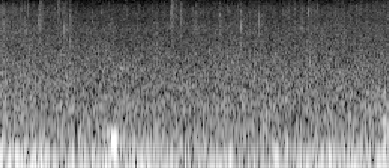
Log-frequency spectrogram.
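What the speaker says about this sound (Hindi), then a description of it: "इस बारिश की आवाज को सुनते रहिए।" Steady rain falling at night, a dense, even hiss of drops on surfaces that holds constant throughout, fairly soft, with no voices.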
